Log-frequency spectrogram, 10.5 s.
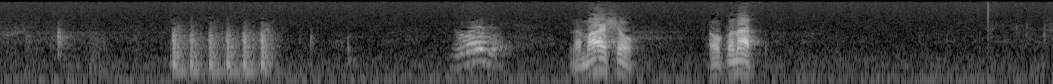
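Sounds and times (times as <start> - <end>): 
knuckles knocking on a door: 1.7 - 2.8
speech: 5.8 - 6.4, 7.1 - 7.6.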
